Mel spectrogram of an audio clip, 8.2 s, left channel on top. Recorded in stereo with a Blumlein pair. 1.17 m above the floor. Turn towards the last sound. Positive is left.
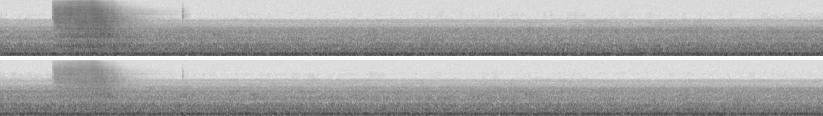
turn(degrees=65)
